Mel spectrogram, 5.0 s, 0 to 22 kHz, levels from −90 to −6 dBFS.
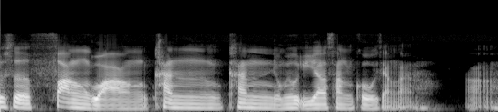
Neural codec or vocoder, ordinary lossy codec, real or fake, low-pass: none; none; real; 7.2 kHz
